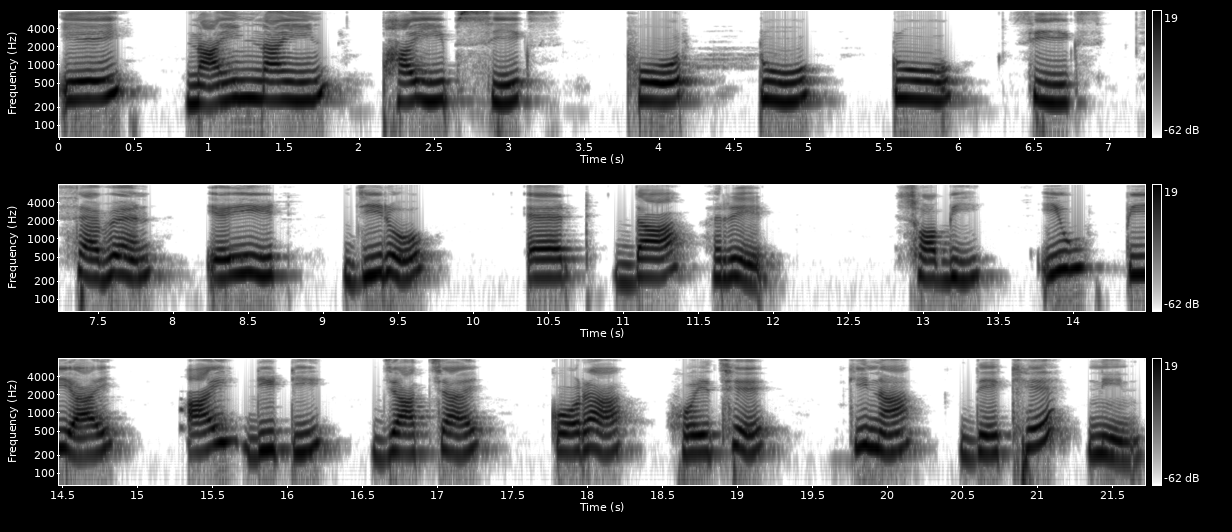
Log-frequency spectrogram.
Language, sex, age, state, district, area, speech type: Bengali, female, 30-45, West Bengal, Hooghly, urban, read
